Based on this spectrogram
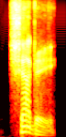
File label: "shaggy", British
